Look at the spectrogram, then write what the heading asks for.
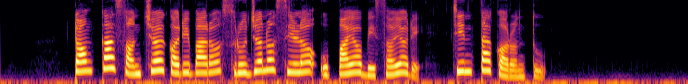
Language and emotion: Odia, neutral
